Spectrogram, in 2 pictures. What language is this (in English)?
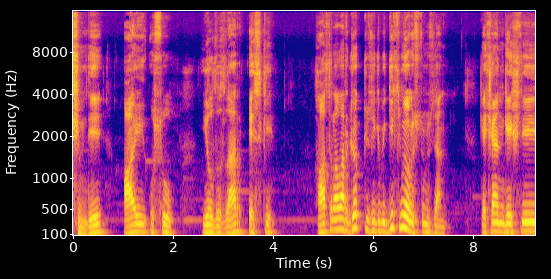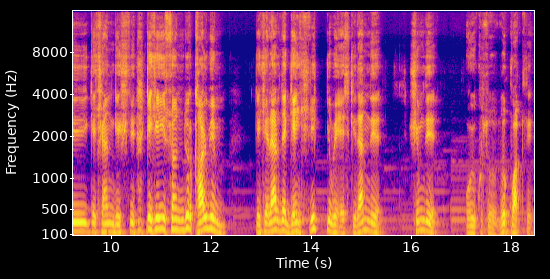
Turkish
